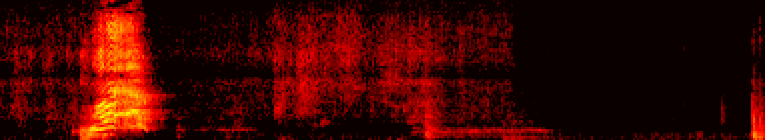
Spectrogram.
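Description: A baby's short, loud squeal that rises in pitch about a second in, followed by a steady hiss that stops about four seconds in.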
